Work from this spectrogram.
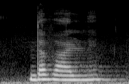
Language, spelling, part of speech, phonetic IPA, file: Belarusian, давальны, adjective, [daˈvalʲnɨ], Be-давальны.ogg
- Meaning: dative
